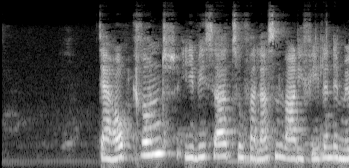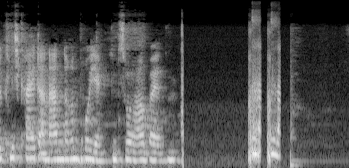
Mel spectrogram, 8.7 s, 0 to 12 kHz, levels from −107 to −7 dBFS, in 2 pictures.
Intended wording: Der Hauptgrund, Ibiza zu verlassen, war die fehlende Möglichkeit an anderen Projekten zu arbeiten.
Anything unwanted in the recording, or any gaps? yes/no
yes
